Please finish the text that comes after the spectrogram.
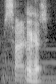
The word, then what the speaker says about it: Cyrus: I believe that's how it's pronounced. Yep, Cyrus.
